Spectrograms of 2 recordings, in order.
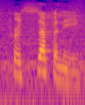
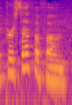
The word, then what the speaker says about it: Persephone: which a reverb reverb how do you say it again it's Persephone I was gonna say Persephone yeah yeah it's like the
